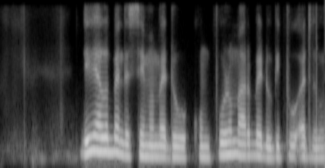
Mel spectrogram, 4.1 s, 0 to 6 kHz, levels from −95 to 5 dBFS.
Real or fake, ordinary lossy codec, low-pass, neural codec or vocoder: fake; none; 5.4 kHz; codec, 24 kHz, 0.9 kbps, WavTokenizer, large speech release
